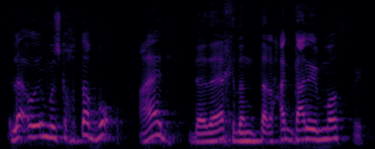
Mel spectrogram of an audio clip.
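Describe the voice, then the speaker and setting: A man's voice: fairly high pitch, lively intonation, a little mellow. A man with an Egyptian accent hosting a reaction video, talking in an exasperated, sarcastic way. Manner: exasperated, sarcastic, rapid-fire. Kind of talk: mocking reaction commentary.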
